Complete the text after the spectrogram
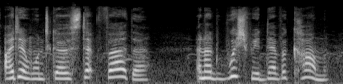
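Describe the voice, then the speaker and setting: A woman's voice: high-pitched, a little fast, a bit bright, slight background noise. A woman playing a sensible, cautious schoolgirl older sister with a British accent in a radio drama. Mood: anxious.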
